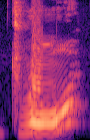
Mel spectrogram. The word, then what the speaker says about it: draw: this is a noun draw it's like a door okay a door same or sound but draw with an r draw and it's an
